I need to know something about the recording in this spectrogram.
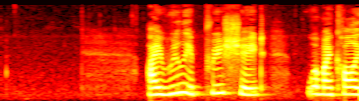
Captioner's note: speaking French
